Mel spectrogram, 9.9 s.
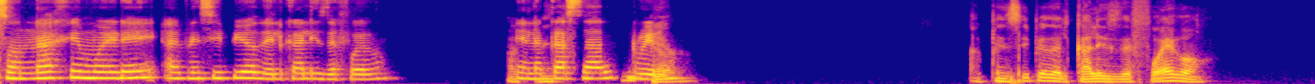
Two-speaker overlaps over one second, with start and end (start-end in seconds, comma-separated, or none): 3.9-5.1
